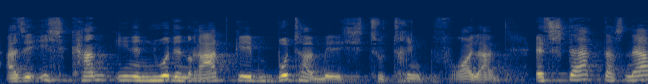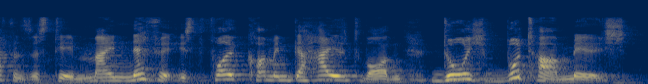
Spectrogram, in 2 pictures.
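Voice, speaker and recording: A man's voice: a little high, lively intonation, normal speed, few pauses, pitched above the performer's own voice, natural voice. Man putting on a gossipy chatty aunt. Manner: rambling, busybody advice-giving. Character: chatty middle-aged aunt, gossipy and fussy.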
